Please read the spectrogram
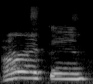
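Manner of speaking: a hint of a defensive kid; retold insistent coworker.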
